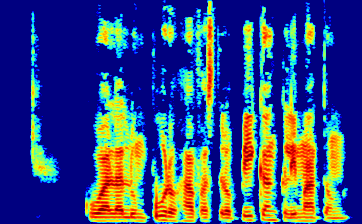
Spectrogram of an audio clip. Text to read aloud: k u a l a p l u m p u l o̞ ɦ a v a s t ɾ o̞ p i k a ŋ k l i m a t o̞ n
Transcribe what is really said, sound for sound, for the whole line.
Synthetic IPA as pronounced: k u a l a l u m p u ɾ o̞ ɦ a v a s t ɾ o̞ p i k a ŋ k l i m a t o̞ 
